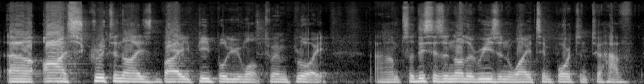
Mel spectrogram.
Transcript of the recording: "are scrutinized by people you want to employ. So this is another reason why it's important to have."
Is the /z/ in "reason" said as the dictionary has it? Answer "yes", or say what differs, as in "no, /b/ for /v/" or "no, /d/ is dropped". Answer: yes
